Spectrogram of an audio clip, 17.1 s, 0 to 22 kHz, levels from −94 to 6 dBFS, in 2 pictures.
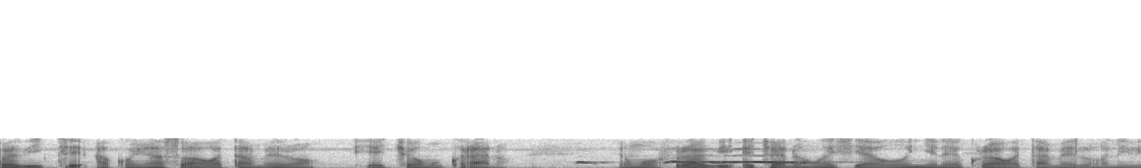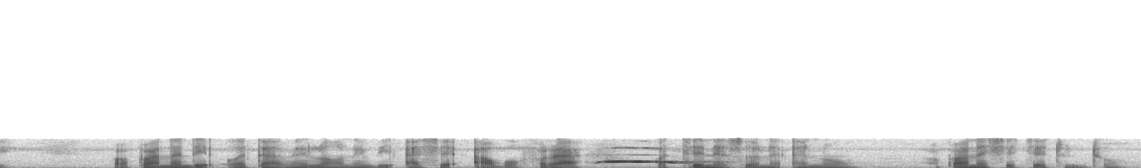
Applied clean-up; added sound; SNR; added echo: none; Bird; 5 dB; none.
